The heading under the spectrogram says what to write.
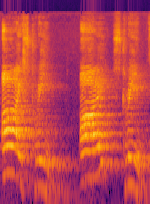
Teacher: so i here is longer longer and the stress is here is on the second word not on the first one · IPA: / a ɪ ˈskrɪːm /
